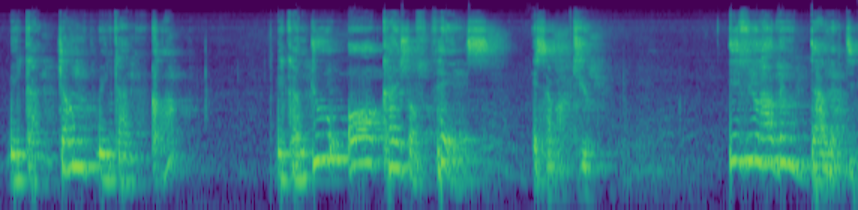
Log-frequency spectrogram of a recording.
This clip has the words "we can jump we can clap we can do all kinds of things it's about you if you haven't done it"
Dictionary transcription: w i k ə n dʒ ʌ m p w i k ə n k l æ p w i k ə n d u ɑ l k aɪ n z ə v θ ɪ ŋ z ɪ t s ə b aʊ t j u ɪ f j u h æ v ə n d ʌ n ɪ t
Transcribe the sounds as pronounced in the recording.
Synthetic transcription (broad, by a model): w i k ə n dʒ ʌ m p w i k ə n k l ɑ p w i k ə n d u ɑ l k aɪ n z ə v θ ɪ ŋ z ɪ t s ə b aʊ t j u ɪ f j u h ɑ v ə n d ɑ l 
